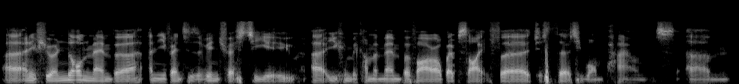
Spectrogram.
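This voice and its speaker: A man's voice: a bass voice, level tone, a little fast, few pauses, a bit bright, no echo. A man hosting an online webinar, speaking politely and formally with some hesitation as he gives announcements. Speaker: webinar host. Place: online video call. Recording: dull, dry online call audio.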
